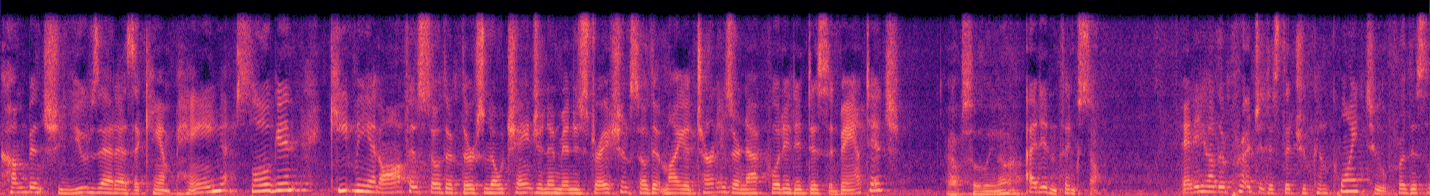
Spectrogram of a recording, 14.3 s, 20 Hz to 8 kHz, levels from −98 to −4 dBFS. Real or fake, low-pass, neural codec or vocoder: fake; 7.2 kHz; codec, 16 kHz, 4 kbps, X-Codec, HuBERT features, trained on LibriSpeech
